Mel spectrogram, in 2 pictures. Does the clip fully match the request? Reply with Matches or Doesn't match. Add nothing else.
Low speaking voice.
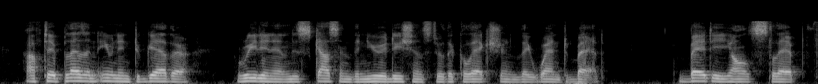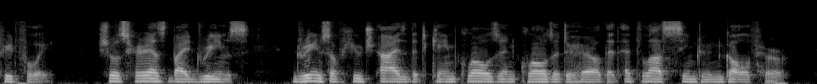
Matches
